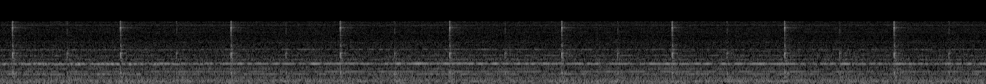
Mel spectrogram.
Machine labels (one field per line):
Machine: valve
